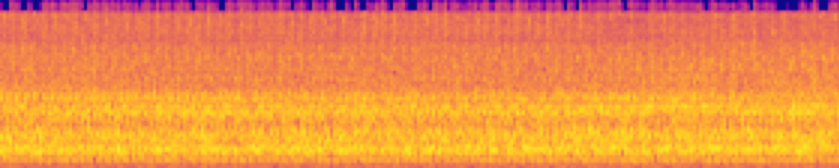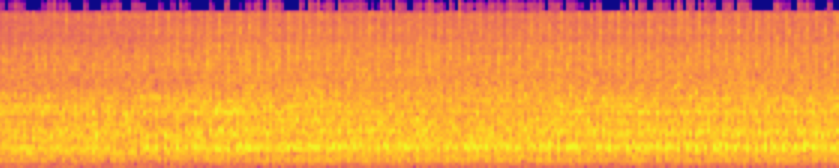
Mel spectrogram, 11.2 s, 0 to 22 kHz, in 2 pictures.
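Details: VW Polo 1.4 16V BUD at idle: hard diesel-like clatter about three times a second over the hum, unchanged by lifter cleaner, lifter replacement and XADO additive; piston slap, common on these 1.4 blocks.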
